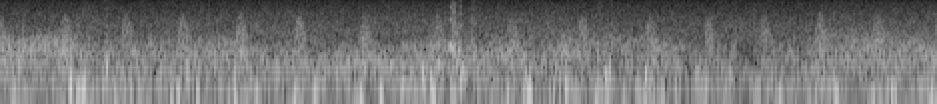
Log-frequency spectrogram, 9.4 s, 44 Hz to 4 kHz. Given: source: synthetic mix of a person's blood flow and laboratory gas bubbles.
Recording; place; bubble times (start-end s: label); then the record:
Doppler ultrasound of blood flow; subclavian vein
0.16-0.25 s: bubbles
1.02-1.15 s: bubbles
4.46-4.79 s: bubbles
5.95-6.02 s: bubbles
6.05-6.12 s: bubbles
From the record:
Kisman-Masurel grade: 123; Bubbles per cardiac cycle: 1 to 2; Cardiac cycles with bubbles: 10 to 50%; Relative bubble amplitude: loud (0.450 to 0.775); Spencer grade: 2 (many but less than half of the cardiac periods contain bubble signals, singularly or in groups); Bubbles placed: anywhere in the cardiac cycle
